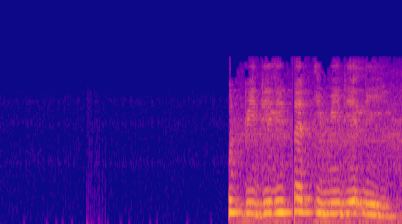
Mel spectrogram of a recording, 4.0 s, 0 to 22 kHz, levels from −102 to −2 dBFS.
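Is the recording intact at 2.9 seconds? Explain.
No, there's packet loss on an ADPCM call from 2.92 to 2.96 s. About a packet's worth, 20 ms, drops out as a hard-edged silent hole. The G.722 decoder's predictor and step size then lose track of the sender's, so the sound comes back slightly off for a few tens of milliseconds.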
